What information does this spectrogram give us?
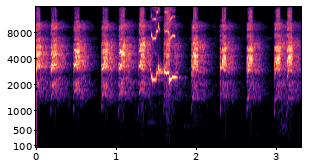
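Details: Song of a sooty-headed bulbul, used to goad rival birds: evenly spaced rasping bursts, about three per second, with a quick whistled flourish partway through.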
